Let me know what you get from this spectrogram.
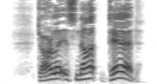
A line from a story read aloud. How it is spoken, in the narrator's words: I let my voice get louder than I'd intended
